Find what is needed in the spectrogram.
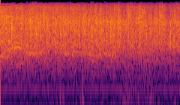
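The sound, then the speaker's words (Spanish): Weak, scattered applause from a church audience, a thin, faint patter of clapping that continues evenly for a few seconds with no voices over it. “Ese aplausito aguado anémico es suyo.”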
